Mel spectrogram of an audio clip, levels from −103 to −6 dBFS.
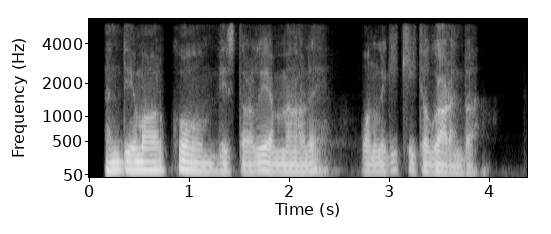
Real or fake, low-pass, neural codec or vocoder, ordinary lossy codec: fake; 5.4 kHz; codec, 16 kHz in and 24 kHz out, 0.4 kbps, LongCat-Audio-Codec, fine tuned four codebook decoder; none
